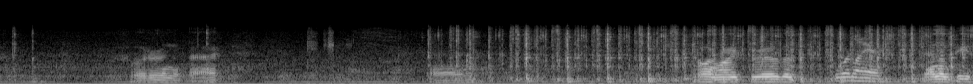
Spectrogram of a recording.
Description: A male speaks followed by the rhythmic pounding of a sewing machine while another male enters the conversation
